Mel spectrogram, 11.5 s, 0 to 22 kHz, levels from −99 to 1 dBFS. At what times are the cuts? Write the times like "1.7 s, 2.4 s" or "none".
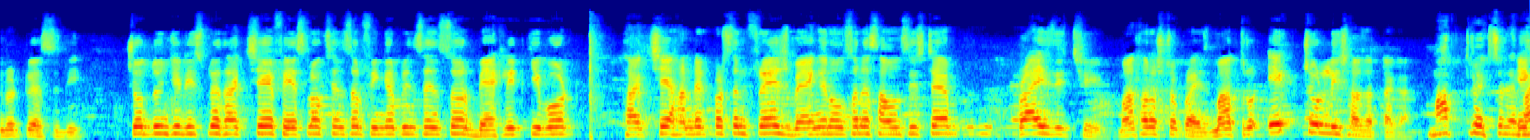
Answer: none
